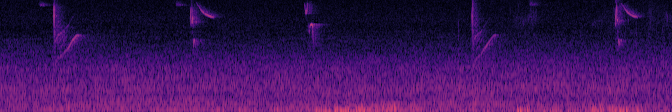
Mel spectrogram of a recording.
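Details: In a blooming Bougainvillea vine, a dark-eyed junco chirps: sharp high chips, some swept downward, others rising, spaced about a second apart over low background rumble that swells midway.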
